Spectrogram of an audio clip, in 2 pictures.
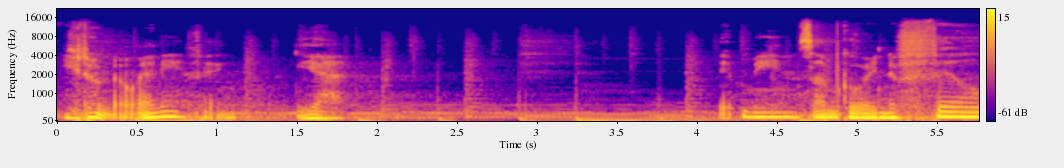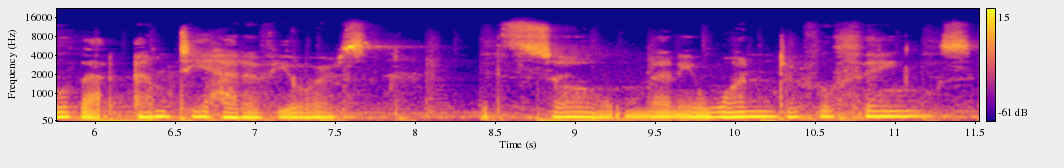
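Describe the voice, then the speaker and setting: A woman playing a mean, possessive eldritch empress in a half-whispered ASMR roleplay, condescending yet affectionate, with a breathy, creaky delivery. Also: sits low, mellow, exaggerated voice. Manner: slow, deliberate, condescending purr. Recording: long reverb with music underneath.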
